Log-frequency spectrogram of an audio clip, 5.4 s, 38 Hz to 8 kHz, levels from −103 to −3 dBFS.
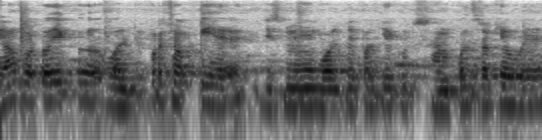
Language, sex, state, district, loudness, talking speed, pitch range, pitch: Hindi, male, Maharashtra, Gondia, -17 LUFS, 165 wpm, 135-165 Hz, 145 Hz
